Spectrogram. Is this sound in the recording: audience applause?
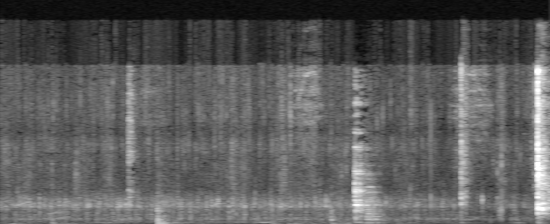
no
